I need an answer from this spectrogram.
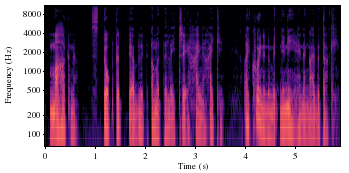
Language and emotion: Manipuri, sad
